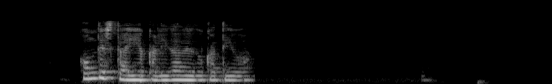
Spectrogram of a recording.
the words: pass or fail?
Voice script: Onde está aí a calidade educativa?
pass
